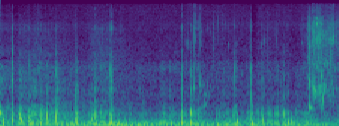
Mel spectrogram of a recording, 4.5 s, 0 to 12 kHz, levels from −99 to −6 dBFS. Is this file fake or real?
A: fake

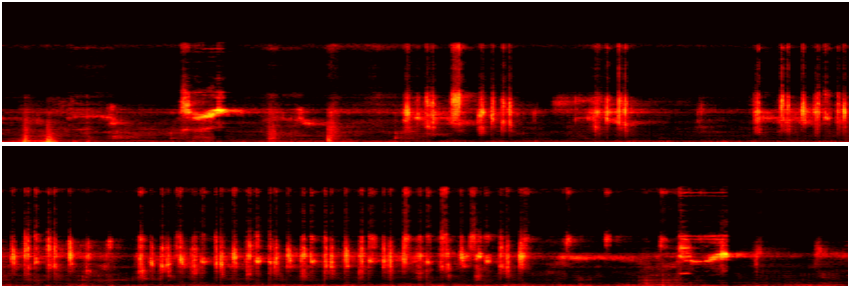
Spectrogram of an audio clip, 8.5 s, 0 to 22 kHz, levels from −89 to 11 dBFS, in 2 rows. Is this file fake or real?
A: fake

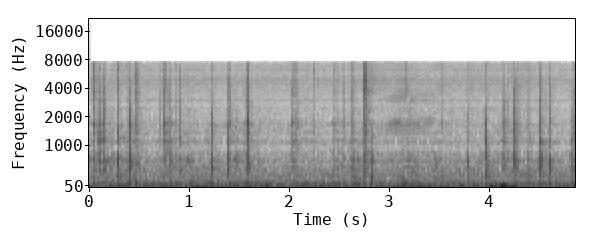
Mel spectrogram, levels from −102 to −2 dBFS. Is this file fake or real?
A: fake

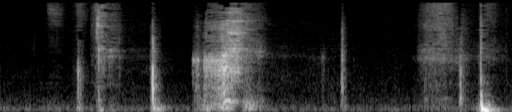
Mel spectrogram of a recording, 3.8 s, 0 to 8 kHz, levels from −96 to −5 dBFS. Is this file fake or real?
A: fake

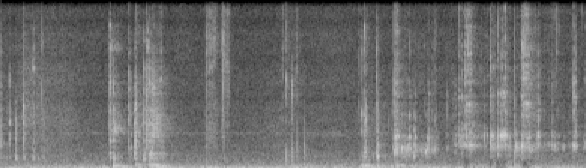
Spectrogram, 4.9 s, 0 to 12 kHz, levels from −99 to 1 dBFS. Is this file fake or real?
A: real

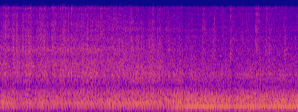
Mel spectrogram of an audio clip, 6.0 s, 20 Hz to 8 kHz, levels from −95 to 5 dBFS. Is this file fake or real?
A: real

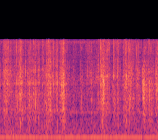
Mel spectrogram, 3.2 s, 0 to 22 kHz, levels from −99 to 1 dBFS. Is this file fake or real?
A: real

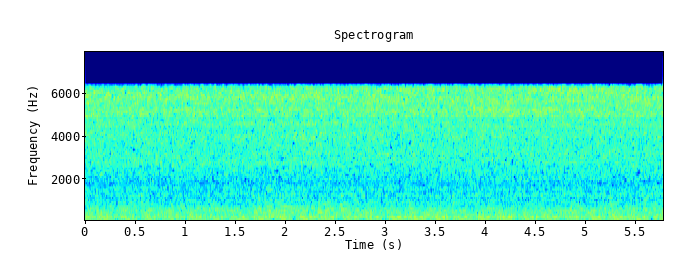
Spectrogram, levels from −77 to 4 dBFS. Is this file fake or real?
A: real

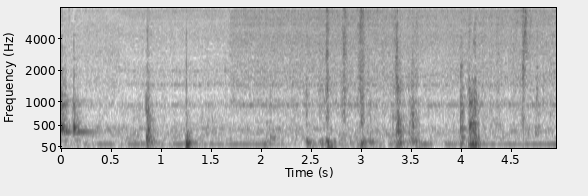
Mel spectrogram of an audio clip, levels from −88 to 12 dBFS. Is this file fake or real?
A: real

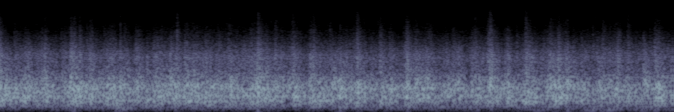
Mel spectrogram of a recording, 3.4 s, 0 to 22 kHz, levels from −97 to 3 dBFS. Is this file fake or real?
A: real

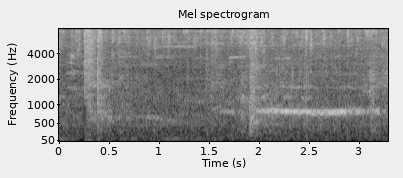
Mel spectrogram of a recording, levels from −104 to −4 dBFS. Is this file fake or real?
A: fake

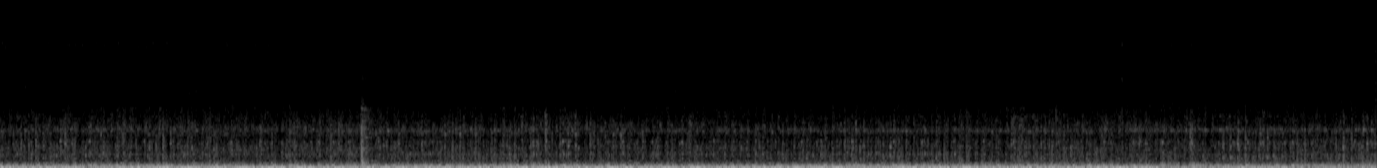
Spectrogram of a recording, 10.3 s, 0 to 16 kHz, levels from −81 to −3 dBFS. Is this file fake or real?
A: real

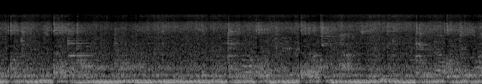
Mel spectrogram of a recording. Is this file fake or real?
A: real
